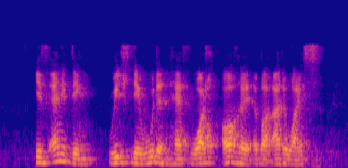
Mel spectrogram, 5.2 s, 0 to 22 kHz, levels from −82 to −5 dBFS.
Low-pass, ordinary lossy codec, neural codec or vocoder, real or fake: 7.2 kHz; none; codec, 16 kHz, 4.8 kbps, FACodec; fake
